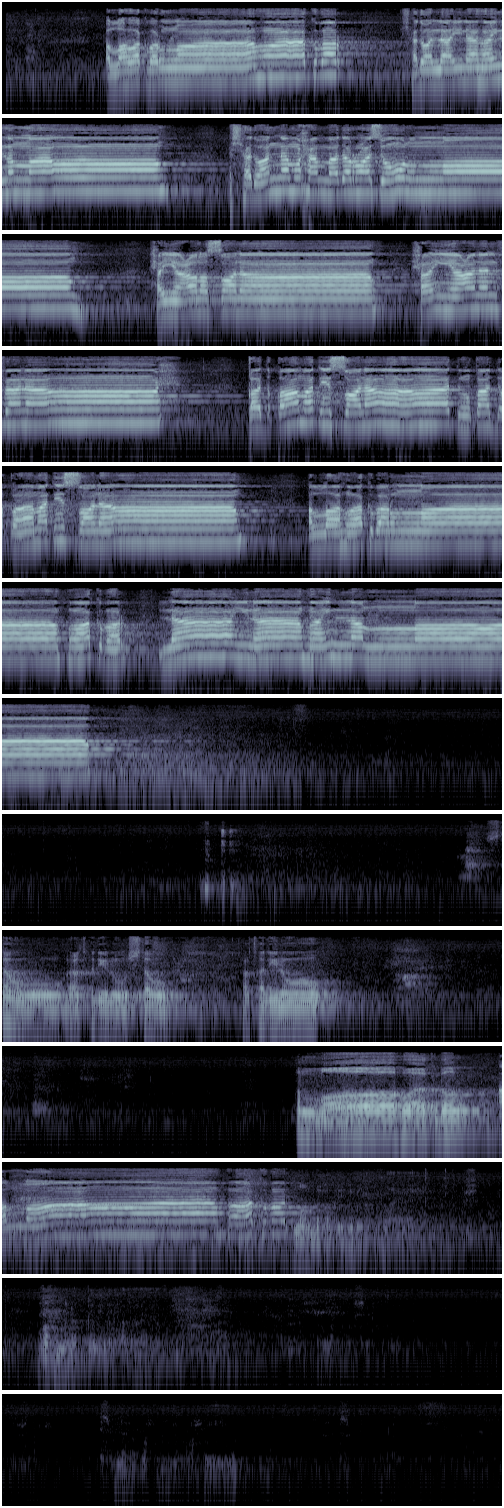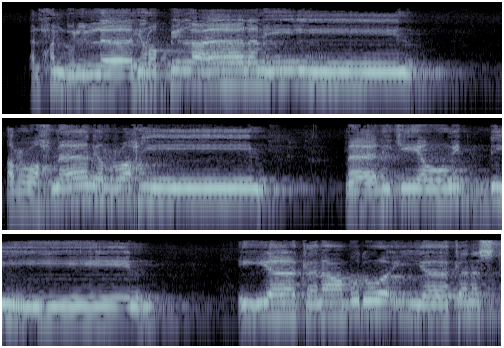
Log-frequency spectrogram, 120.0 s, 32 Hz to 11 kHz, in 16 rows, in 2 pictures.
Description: صلاة الفجر 1 ربيع الأول 1437هـ فواتح سورة الفرقان 1-31 > 1437 🕌 > الفروض - تلاوات الحرمين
